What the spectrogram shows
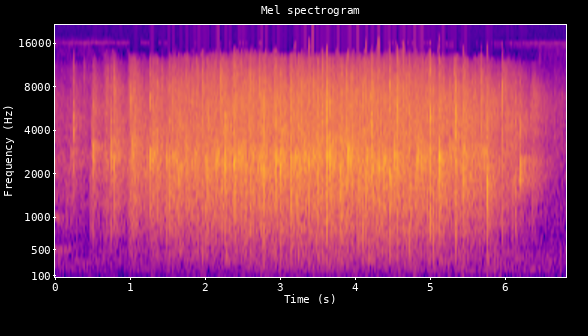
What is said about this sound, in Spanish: Aplauso de golf.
